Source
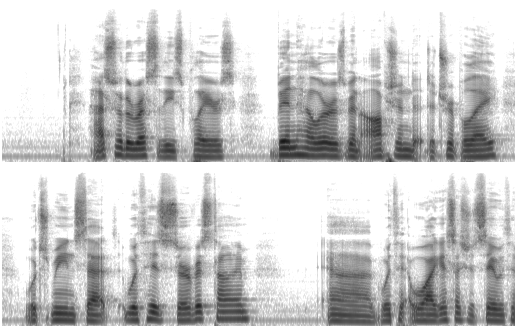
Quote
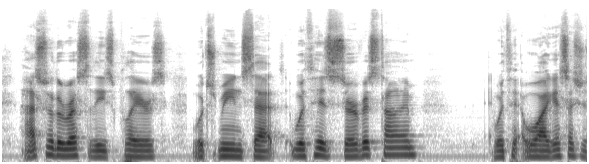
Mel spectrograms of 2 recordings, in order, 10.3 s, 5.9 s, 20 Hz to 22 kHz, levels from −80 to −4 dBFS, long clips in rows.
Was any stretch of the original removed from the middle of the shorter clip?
yes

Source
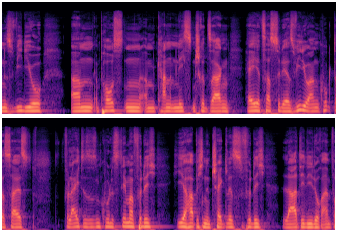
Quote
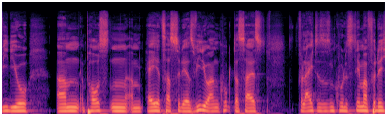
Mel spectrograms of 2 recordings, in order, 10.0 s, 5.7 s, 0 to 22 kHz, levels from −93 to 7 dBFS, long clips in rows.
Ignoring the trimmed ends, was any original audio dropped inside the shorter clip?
yes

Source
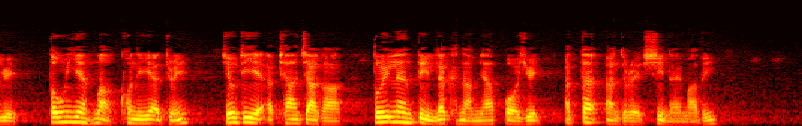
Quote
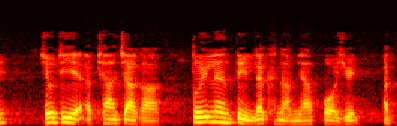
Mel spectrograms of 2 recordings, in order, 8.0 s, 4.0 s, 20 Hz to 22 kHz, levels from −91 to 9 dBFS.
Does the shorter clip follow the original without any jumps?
yes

